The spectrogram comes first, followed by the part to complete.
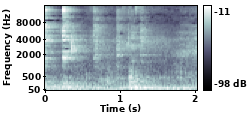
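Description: Low steady hum in a quiet room, with a couple of faint clicks near the start from forks on plastic plates.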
